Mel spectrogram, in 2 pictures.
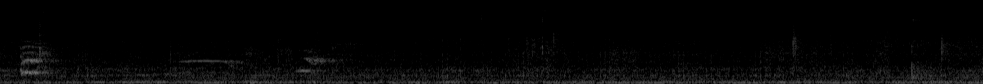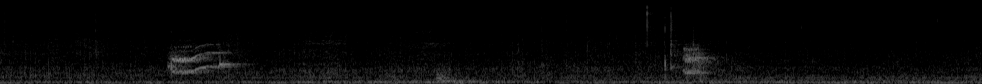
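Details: Young British Shorthair kittens, under a month old, from a litter of four, mew now and then: a few thin, brief cries at the start, one clearer mew near the middle, and another later, over a quiet, humming room.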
